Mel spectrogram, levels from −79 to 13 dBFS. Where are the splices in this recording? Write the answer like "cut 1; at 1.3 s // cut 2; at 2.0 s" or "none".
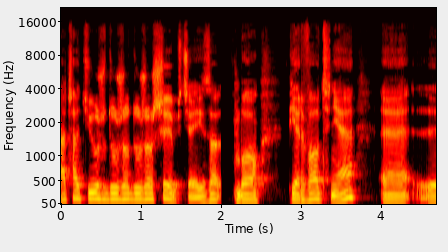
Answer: cut 1; at 2.0 s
